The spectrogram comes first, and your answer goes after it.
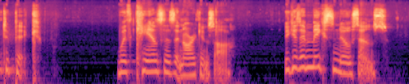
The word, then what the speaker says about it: Arkansas: have a bone to pick with Kansas in Arkansas because it makes no sense if one is pronounced Kansas and the other one has the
